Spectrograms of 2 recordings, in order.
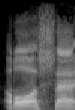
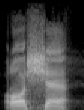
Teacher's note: ro tafkhim tebal tapi tidak monyong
